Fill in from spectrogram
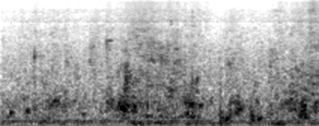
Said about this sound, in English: You can see I'm at an incredible location. Wave runners slipping by, boats, sound of the waves. True connection to nature with the occasional boat passing by.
